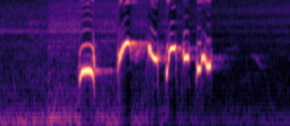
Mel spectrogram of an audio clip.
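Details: A single lively phrase from a red-whiskered bulbul in morning training for competitive singing: a short upward slur, then a rapid string of four or five rich, bouncing whistled notes, ending abruptly into quiet.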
